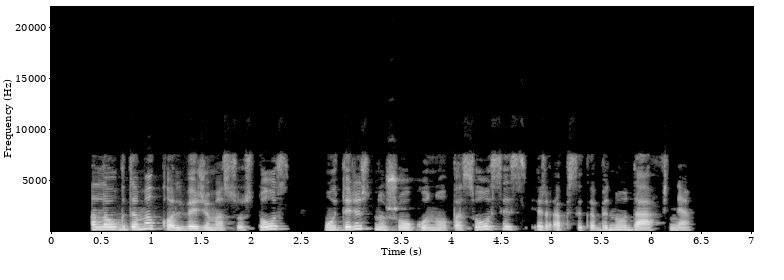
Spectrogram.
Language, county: Lithuanian, Marijampolė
